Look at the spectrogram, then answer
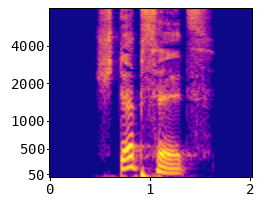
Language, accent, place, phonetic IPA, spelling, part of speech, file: German, Germany, Berlin, [ˈʃtœpsl̩s], Stöpsels, noun, De-Stöpsels.ogg
- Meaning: genitive singular of Stöpsel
